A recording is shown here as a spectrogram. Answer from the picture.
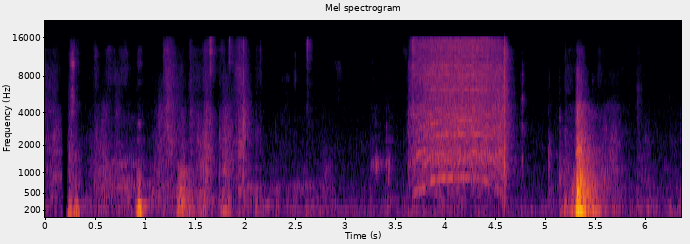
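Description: Electric screwdriver runs for about a second, its motor whine rising and then falling as it drives a screw. Before it come light clicks and knocks of parts being handled, and near the end there is one loud clunk.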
